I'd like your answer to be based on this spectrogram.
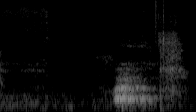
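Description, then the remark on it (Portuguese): A dog gives two quick barks in succession, fairly muffled, during a live stream, following a moment of quiet background noise. “o dia inteiro não late, o dia inteiro não late. Você começa a fazer live e late”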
